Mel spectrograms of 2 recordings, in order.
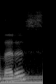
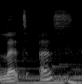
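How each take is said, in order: First: The two words blend into one word, like lettuce. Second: The two words are said separately and clearly. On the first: It sounds like the name of a vegetable. "but it became lettuce" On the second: An invitation to do something together. "I was saying "let us,""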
